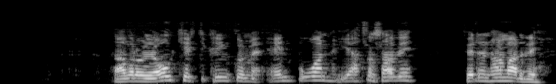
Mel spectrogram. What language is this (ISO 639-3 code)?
isl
